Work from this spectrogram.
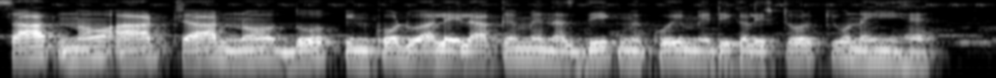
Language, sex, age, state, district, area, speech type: Urdu, male, 30-45, Bihar, Khagaria, rural, read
